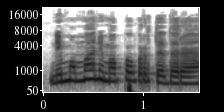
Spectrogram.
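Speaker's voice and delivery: loud mishearing questions; loud half-deaf reply. Acted. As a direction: shout back, sure he can't hear. Half-deaf wife answers loudly.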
